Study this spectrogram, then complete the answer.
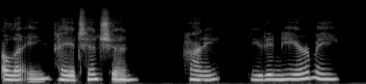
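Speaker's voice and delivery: very soft, soft-spoken voice. Quoting the voice that speaks to Elaine, in a very soft voice. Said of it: "she often comes across as a very soft voice".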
